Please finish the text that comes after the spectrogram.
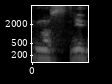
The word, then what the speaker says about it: مساجد: মাসাজিদ উচ্চারণটা ঠিক হচ্ছে না, বুঝছো? মাসাজিদু কাসীরাতুন।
